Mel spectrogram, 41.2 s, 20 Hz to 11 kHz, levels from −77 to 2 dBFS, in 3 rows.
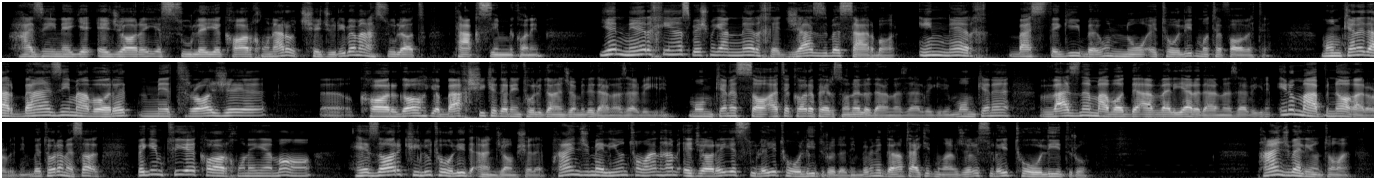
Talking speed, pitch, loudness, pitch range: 145 wpm, 140 Hz, -23 LUFS, 120-180 Hz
